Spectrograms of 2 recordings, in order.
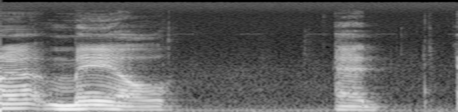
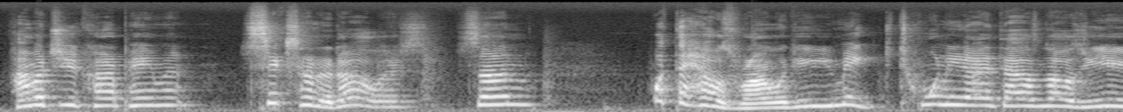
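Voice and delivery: scolding radio host; 11 semitones higher than usual. Retold or imitated. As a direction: chew out the caller like a no-nonsense money host. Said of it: "And he goes".

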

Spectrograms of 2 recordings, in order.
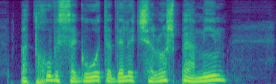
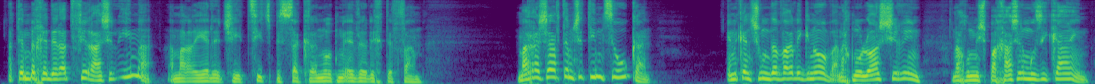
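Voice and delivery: put-on a boy's higher voice, puzzled and proud; young Mozart, higher and bright; curious young boy; 8 semitones higher than usual. A narrator's reading. Boy answers the intruders. (ילד סקרן בקול גבוה)

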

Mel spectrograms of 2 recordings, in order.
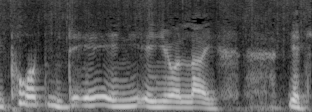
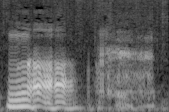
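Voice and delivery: breaking character giggling. Real, not acted. Giggling again during the scene.

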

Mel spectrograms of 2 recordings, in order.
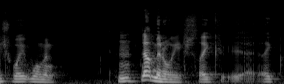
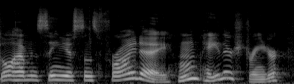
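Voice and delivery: higher, sing-song mock greeting, dripping with irony; ironic greeting; 8 semitones higher than usual. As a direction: tease them like a cheesy friend. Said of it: "I, like, ironically".

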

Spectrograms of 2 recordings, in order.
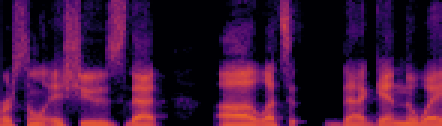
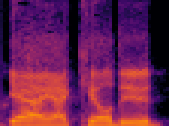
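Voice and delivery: mock boast; 10 semitones higher, 11 dB louder than usual. Joking answer to murderer question.

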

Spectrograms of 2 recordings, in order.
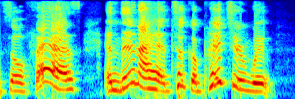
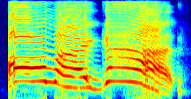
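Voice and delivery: stunned gasp; 9 semitones higher, 6 dB louder, much slower than usual. Real, not acted. Stunned that a stranger pays.

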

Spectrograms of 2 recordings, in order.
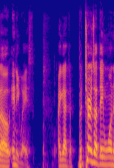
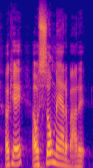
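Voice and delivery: ordinary talk, nothing marked

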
